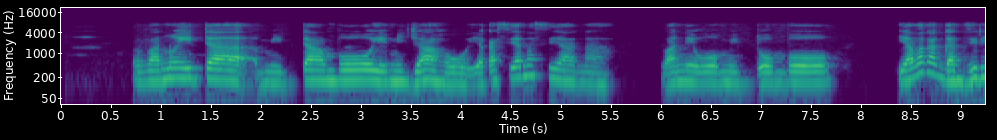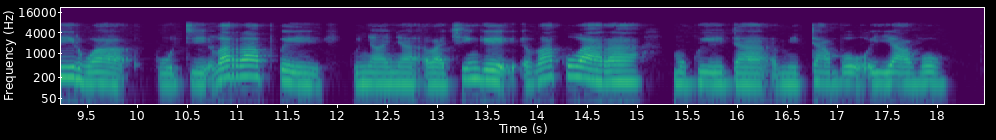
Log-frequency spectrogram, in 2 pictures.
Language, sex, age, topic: Ndau, female, 36-49, health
